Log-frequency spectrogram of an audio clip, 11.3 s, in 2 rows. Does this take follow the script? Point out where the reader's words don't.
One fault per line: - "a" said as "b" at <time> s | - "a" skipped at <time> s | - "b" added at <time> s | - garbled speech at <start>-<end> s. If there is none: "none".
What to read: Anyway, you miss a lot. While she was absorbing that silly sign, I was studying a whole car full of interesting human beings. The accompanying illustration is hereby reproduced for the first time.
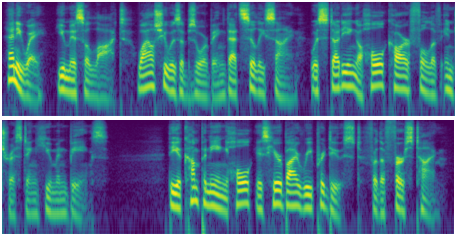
- "I" skipped at 3.7 s
- "illustration" said as "whole" at 8.5 s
